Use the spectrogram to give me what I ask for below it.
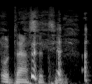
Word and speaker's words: Audacity: Does that have a T in it? – I think I did say that. If you listen to my pronunciation, which is the Queen's English, I think you'll find, Mr. Scotsman, it's Audacity.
